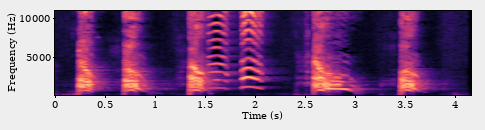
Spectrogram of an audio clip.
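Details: Shih Tzu puppy, three months old and female, howls at a squeaky toy, her first time with this toy. Five hoarse, yappy howls in quick succession, with two high squeaks of the toy in the middle.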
